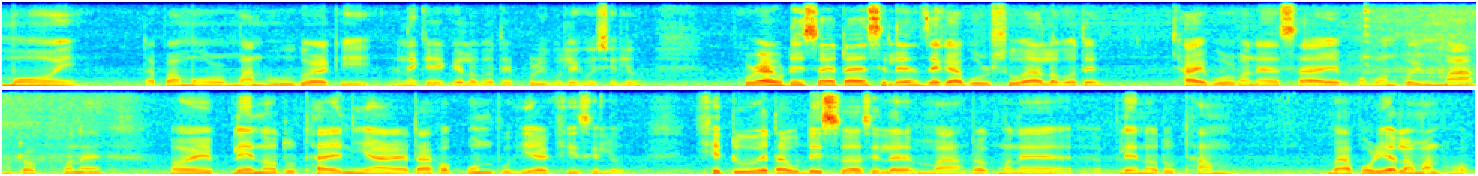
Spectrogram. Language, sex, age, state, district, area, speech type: Assamese, male, 30-45, Assam, Golaghat, rural, spontaneous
